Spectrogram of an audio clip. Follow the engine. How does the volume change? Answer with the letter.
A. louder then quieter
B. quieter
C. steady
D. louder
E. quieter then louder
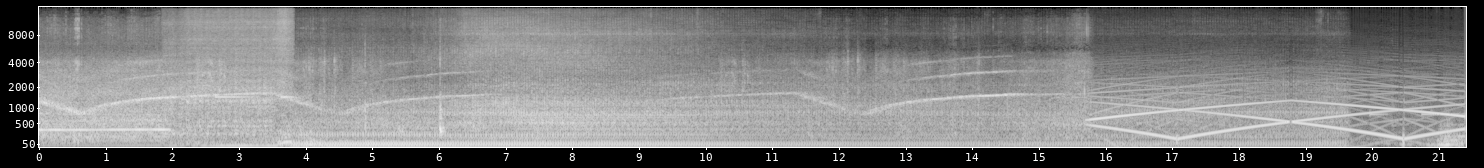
B.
